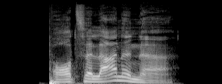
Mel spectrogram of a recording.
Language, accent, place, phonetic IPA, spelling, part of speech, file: German, Germany, Berlin, [pɔʁt͡sɛˈlaːnənɐ], porzellanener, adjective, De-porzellanener.ogg
- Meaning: inflection of porzellanen: 1. strong/mixed nominative masculine singular 2. strong genitive/dative feminine singular 3. strong genitive plural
